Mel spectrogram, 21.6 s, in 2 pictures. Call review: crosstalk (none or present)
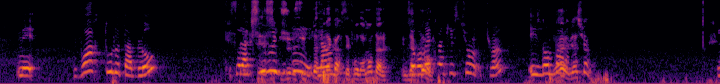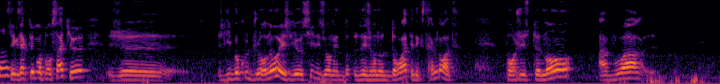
present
